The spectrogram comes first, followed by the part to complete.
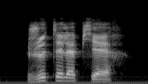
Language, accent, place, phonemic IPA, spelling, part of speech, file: French, France, Lyon, /ʒə.te la pjɛʁ/, jeter la pierre, verb, LL-Q150 (fra)-jeter la pierre.wav
- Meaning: to criticise, to blame, to accuse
